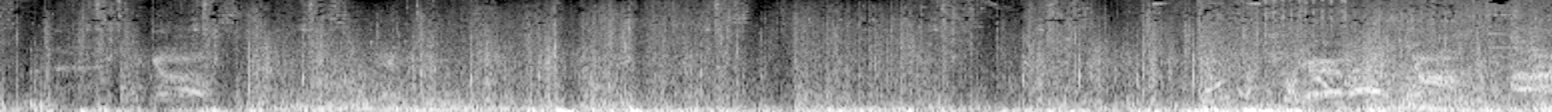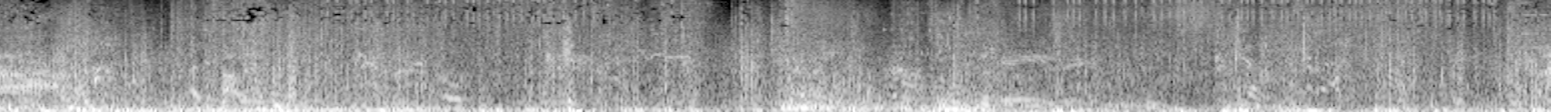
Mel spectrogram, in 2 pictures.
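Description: A game weapon fires in rapid bursts.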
